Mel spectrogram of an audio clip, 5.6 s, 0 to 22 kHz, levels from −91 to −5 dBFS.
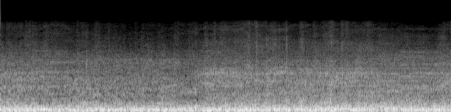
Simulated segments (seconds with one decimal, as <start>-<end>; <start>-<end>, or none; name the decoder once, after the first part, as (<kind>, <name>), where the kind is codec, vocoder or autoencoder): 0.4-0.9 (codec, SNAC); 2.0-5.6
